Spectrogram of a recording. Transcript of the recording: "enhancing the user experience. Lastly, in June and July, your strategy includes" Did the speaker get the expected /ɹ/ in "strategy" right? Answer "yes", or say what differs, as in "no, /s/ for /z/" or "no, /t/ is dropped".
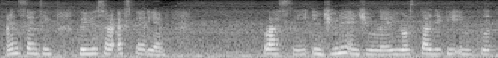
no, /ɹ/ is dropped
